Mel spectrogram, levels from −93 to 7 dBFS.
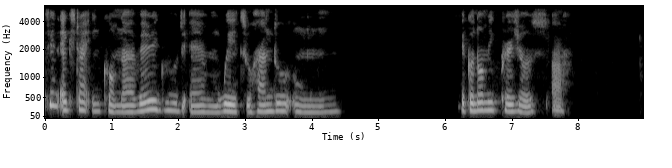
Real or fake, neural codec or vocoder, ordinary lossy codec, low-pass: real; none; none; 5.4 kHz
